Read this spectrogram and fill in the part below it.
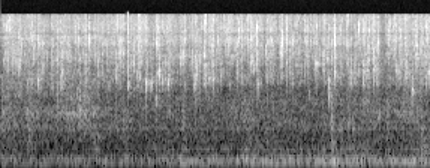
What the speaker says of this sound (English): And here's the water that it's expelling.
